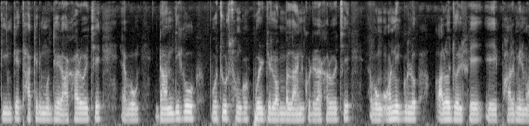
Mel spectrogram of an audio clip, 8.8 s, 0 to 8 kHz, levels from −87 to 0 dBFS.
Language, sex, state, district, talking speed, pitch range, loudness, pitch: Bengali, male, West Bengal, Malda, 155 wpm, 100-110 Hz, -16 LUFS, 105 Hz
